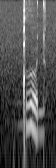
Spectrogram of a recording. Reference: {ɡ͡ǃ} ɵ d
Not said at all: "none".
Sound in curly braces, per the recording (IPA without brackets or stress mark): ɡ͡ǃ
